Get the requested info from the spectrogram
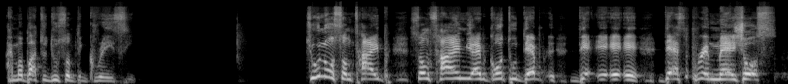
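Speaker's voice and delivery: brooding African boxer, halting; ominous confession in African accent; hesitant, building towards a threat; Makabu. Acted. Makabu hints at desperate act.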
